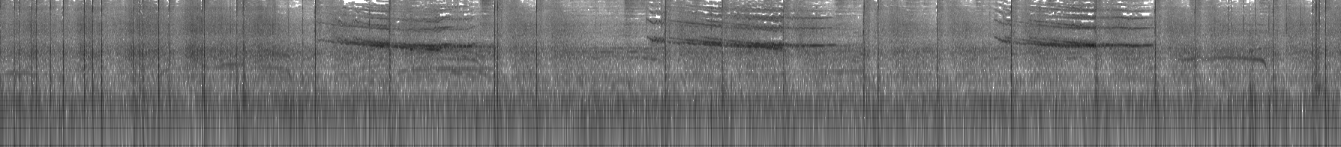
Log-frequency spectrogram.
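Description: Consumer fireworks finale of multi-shot cakes: rapid, dense shots and crackling bangs throughout. Three long whistles of about two seconds each come in about four, nine and thirteen seconds in, each drifting slightly down in pitch.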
